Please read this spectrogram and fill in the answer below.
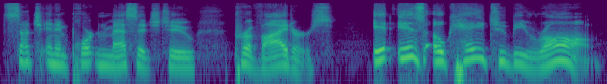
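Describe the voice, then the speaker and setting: A man hosting an interview, talking earnestly and explaining his points with measured emphasis. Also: on the high side, lively intonation, no room sound, studio quality. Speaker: podcast host.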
